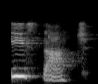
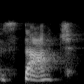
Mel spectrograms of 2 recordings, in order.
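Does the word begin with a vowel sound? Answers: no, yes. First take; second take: yes; no. First: An extra vowel is said before stac. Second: No vowel is said before stac. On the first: The vowel helps after a word ending in a consonant. The speaker calls it right. "io ho necessità di mettere una vocale davanti a stac" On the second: Leaving out the vowel is not a serious error. The speaker calls it wrong. "non riusciamo a pronunciarlo bene"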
